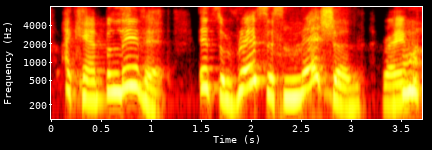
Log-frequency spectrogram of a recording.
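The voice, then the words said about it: Jimmy Fallon impression. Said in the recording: “Jimmy Fallon.”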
